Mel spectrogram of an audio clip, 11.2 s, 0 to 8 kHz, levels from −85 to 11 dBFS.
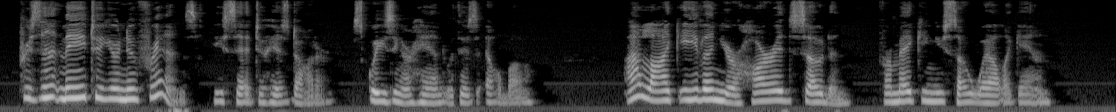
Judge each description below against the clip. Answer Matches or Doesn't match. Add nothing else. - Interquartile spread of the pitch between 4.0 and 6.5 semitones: Matches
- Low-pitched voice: Doesn't match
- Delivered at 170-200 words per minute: Doesn't match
